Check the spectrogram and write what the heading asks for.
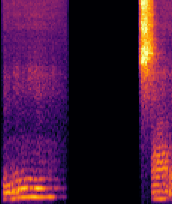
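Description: A man's voice, faint: one drawn-out hesitation sound lasting under a second, then silence, then a hiss and the start of another word near the end.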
